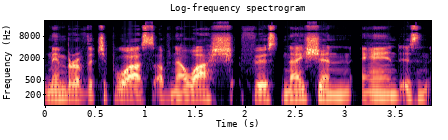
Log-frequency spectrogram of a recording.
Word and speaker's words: Nawash: I meant to check the pronunciation of your First Nation organisation, Chippewas of Nawash.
